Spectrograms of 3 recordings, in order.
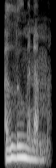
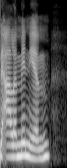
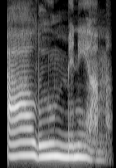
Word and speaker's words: aluminium: "Like aluminum." – "You mean aluminium? – Ah, there it is." He cupped his ears in pleasure. "That extra syllable, aluminium, it undoes me."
